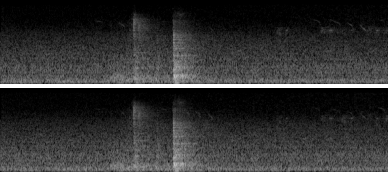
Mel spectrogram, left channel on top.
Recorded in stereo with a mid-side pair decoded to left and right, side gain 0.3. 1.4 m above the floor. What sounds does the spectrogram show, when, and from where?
1.1 s a drawer: 25° right, 2 m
